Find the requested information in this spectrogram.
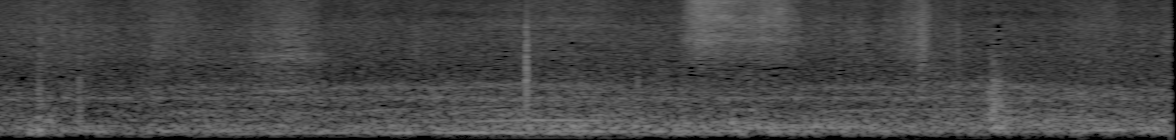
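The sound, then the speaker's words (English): Steady low engine rumble of a moving truck, with continuous road noise and a few brief clicks and rattles over the top, no one speaking. “Oh, this truck is moving.”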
